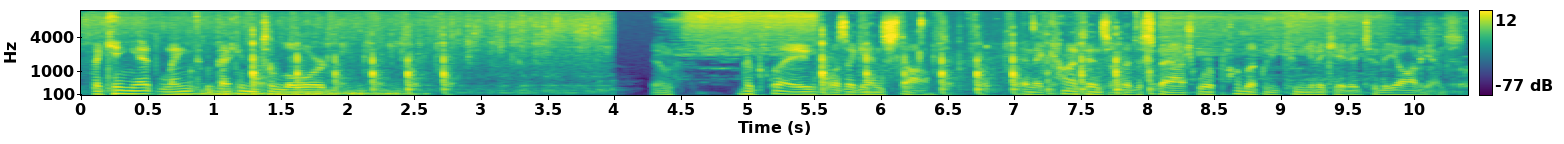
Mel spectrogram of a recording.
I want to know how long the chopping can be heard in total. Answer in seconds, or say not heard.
4 s.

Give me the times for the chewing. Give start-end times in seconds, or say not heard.
0.8-2.6, 6.1-7.9.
